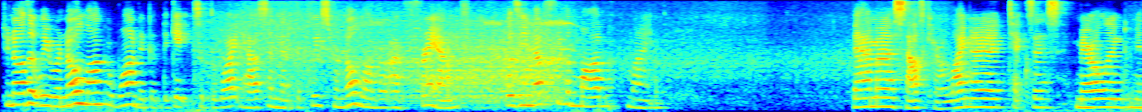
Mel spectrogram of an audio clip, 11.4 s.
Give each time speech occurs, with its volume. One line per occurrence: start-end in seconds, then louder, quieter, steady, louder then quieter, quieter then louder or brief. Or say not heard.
0.0-6.7 quieter then louder
8.5-11.3 brief.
